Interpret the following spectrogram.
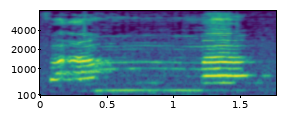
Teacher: یہاں پر میم مشدد ہے اور اس کو پڑھتے ہوئے چند لمحوں کے لیے اپنی آواز کو ناک میں روک کے رکھیں گے جسے غنہ کہتے ہیں.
